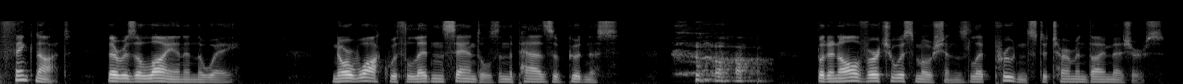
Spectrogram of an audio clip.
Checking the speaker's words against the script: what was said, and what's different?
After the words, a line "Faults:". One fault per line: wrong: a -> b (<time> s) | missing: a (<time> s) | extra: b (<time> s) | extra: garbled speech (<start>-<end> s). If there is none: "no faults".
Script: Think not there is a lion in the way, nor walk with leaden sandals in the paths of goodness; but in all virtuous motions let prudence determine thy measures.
Think not there is a lion in the way, nor walk with leaden sandals in the paths of goodness; but in all virtuous motions let prudence determine thy measures.
Faults:
no faults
